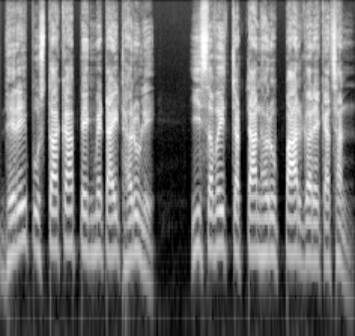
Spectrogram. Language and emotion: Nepali, neutral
